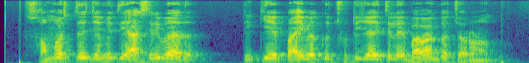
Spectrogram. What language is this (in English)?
Odia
